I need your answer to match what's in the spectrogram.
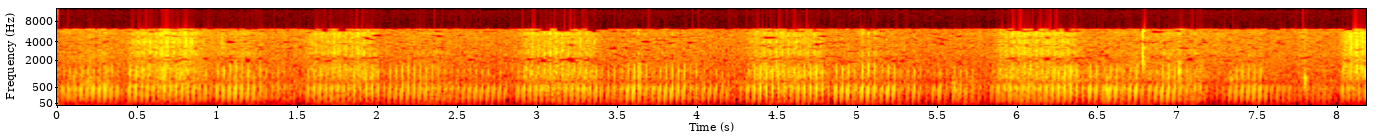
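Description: A cat purring, a steady rumbling that swells and eases in a regular rhythm with each breath, about eight cycles, with no voices or other sounds.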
